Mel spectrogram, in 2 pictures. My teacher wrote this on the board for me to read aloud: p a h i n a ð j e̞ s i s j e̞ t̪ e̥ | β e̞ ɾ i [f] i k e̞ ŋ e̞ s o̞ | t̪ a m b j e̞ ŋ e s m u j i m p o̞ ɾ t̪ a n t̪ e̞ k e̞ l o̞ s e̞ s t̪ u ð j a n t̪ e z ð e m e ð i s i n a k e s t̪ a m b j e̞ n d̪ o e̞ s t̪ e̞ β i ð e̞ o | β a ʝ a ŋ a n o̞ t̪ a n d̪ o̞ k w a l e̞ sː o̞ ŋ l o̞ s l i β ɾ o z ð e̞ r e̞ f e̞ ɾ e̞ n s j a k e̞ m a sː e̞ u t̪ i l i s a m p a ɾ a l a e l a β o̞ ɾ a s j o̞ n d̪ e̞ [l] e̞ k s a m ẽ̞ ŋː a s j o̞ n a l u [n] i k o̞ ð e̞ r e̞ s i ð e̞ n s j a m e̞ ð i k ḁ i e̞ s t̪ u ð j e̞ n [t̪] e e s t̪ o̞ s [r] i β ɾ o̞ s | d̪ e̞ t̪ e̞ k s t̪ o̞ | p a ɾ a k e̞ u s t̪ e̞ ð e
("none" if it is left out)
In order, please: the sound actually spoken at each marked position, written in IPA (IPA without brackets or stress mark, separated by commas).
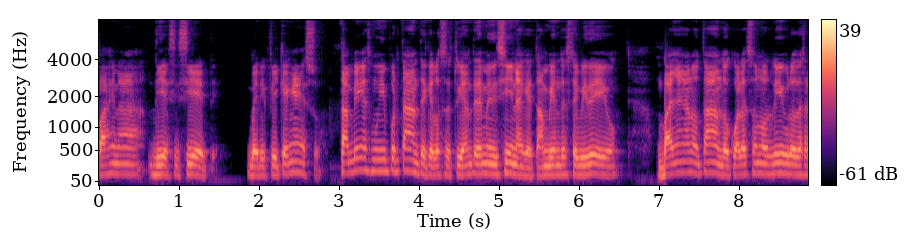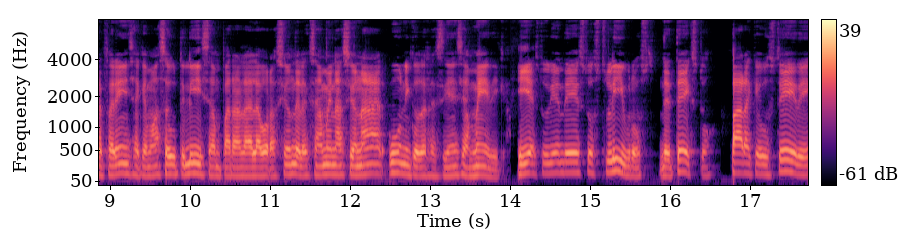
f, l, n, d̪, l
